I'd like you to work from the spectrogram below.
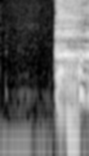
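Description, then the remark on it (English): A single harsh cough bursts out loudly after a moment of near silence, rough and throaty, with no talking around it. “My apologies. I am coughing.”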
